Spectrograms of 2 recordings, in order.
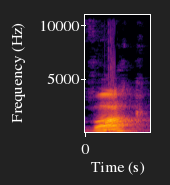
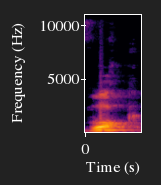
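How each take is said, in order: First: The vowel is an open, unrounded 'aa' sound. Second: The vowel is a rounded 'aw' sound. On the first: The speaker calls it wrong. "जो बच्चे वाक कहते हैं" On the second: The speaker calls it right. "ये जो ऑ sound है इस word में"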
